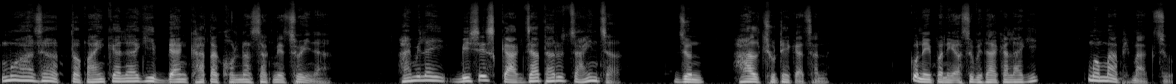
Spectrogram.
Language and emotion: Nepali, sad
